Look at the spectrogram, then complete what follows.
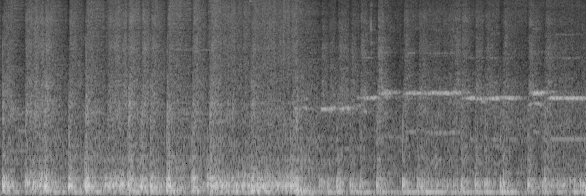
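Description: A marching flute band: side drums and a bass drum beating a march, with the flutes coming in on a melody about four seconds in.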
